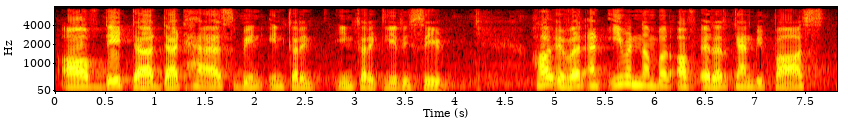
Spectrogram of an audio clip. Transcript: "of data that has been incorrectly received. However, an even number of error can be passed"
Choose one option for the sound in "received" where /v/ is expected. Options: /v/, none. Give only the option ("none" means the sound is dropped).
/v/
